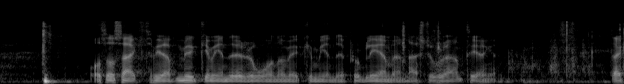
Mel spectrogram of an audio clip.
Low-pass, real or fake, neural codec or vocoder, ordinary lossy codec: none; fake; codec, 16 kHz, 4 kbps, X-Codec, WavLM features, trained on Multilingual LibriSpeech; none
